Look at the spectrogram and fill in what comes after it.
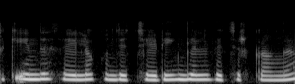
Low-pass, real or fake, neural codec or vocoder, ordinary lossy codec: none; real; none; none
